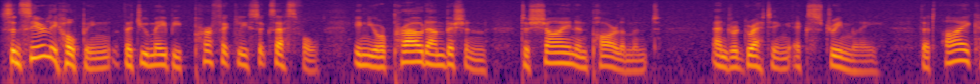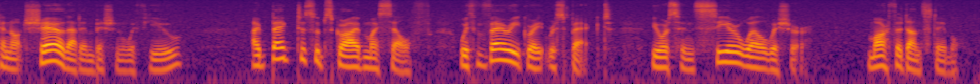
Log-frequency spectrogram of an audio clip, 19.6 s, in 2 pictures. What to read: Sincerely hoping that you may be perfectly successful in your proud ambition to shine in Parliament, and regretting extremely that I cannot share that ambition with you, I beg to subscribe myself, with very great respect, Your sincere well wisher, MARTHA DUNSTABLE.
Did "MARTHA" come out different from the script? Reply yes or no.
no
